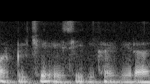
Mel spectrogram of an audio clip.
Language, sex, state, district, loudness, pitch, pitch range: Hindi, male, Uttar Pradesh, Jyotiba Phule Nagar, -18 LUFS, 120 Hz, 105-130 Hz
